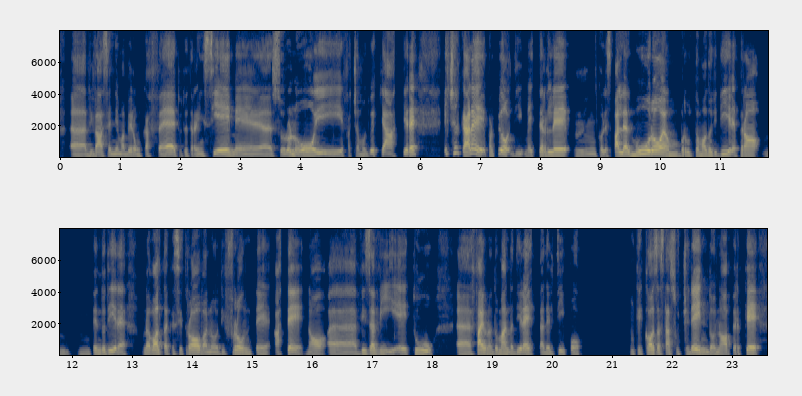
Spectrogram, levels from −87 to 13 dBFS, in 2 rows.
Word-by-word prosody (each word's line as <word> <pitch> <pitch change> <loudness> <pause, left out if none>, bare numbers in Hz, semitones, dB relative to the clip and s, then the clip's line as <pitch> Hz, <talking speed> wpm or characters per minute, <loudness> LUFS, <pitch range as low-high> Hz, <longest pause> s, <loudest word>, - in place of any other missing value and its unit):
ehm: 120 0 -2
"Vi 145 - -8
va 145 +1 +1
se 145 - -6
andiamo 135 0 -5
a - - -6
bere 145 +1 -4
un 130 - -8
caffè, 345 - +1
tutte 135 - -15
e - - -12
tre 125 0 -7
insieme, 135 -2 +1
solo 130 +1 -3
noi, 160 - 0
facciamo 140 -2 -11
due 155 +3 -3
chiacchiere" 145 - +2 0.5
e 260 - -6
cercare 320 - +6
proprio 245 -4 +1
di 135 +1 -12
metterle, 185 +5 +2
mhmm, 145 -4 -10
con - - -7
le - - -5
spalle 180 +8 +4
al 165 -1 +4
muro, 230 +5 +6
è 215 - +7
un 175 -2 -3
brutto 175 +1 -6
modo 175 0 -1
di 165 -1 -8
dire, 210 -5 -1
però, 185 +2 +1
mhmm, 160 -1 -17 0.3
mhmm, 145 -1 -18
intendo 165 +3 -5
dire, 160 -6 -1 0.2
una 160 +1 -2
volta 195 0 +1
che 145 -1 -16
si 145 +3 -5
trovano 155 -5 +1
di 135 +2 -14
fronte 135 - -3
a - - -6
te, - - +2
no, 150 +3 -3
eh 135 -3 -5
vis 175 +4 -4
a 175 - +4
vis 165 -6 -6
e 155 0 -2
tu, 190 -5 -1 0.4
ehm, 140 -1 -2
fai 155 +6 +6
una 150 -2 -3
domanda 160 0 -1
diretta 155 0 -1
del 130 -1 -7
tipo: 155 +3 -8 0.9
"Che 155 0 -11
cosa 175 +1 +1
sta 155 0 -2
succedendo?", 135 - +1
no, 145 +2 -2
"Perché, 180 - +3
155 Hz, 175 wpm, -23 LUFS, 135-175 Hz, 0.9 s, è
